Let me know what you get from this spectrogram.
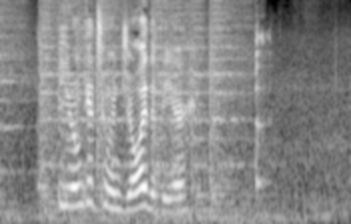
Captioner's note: burp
